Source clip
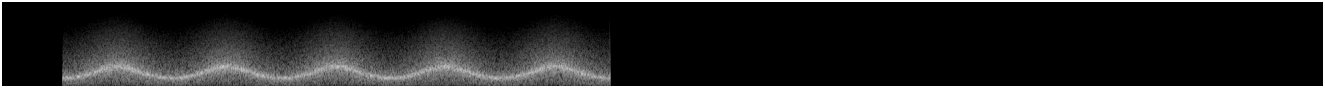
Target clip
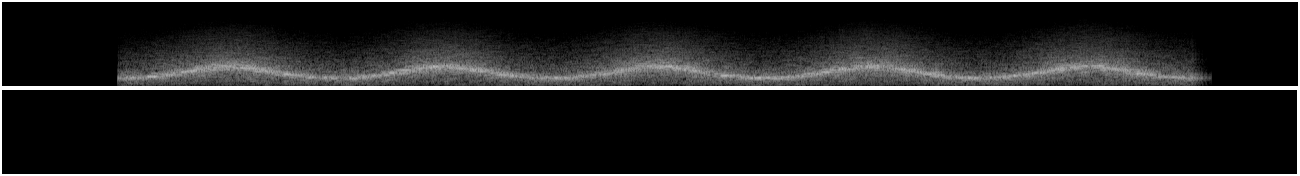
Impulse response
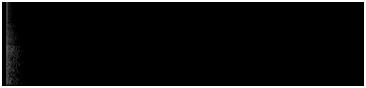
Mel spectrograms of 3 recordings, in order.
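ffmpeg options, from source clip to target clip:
-af "atempo=0.51,aecho=1:1:30|63|99.3|139.2|183.2:0.631|0.398|0.251|0.158|0.1,volume=0.473"

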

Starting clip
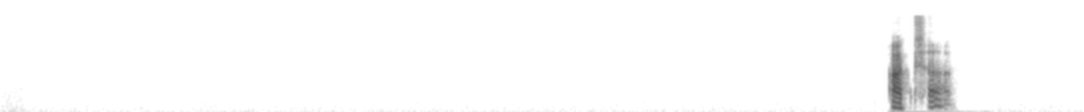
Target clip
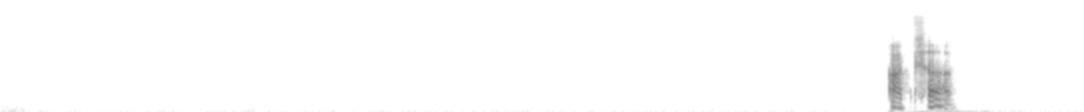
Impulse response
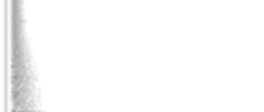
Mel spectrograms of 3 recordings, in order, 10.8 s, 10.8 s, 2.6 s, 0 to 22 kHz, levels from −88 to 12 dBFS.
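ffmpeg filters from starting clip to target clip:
-filter_complex "[0:a]acrossover=split=4100[s0][s1];[s1]acompressor=threshold=0.00316:ratio=4:attack=1:release=60[s2];[s0][s2]amix=inputs=2:normalize=0,equalizer=f=340:t=o:w=0.81:g=-7.5,acompressor=threshold=0.0355:ratio=16,volume=0.75"

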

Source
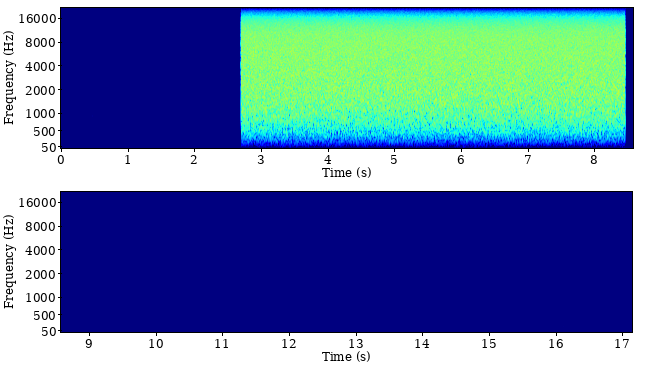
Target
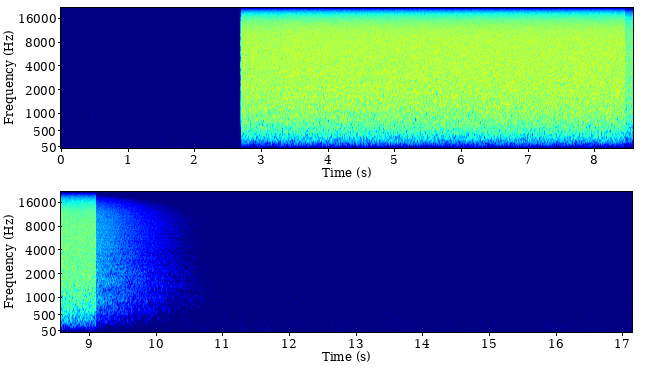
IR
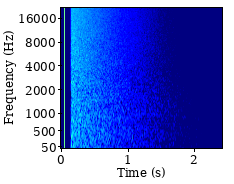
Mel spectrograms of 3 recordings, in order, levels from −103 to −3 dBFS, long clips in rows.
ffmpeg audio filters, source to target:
-filter_complex "[0:a]aecho=1:1:643:0.422,asplit=2[s0][s1];[1:a]atrim=start_sample=2205,lowshelf=f=450:g=10.5[s2];[s1][s2]afir=irnorm=-1:irlink=0,volume=0.355[s3];[s0][s3]amix=inputs=2:normalize=0,volume=1.41"

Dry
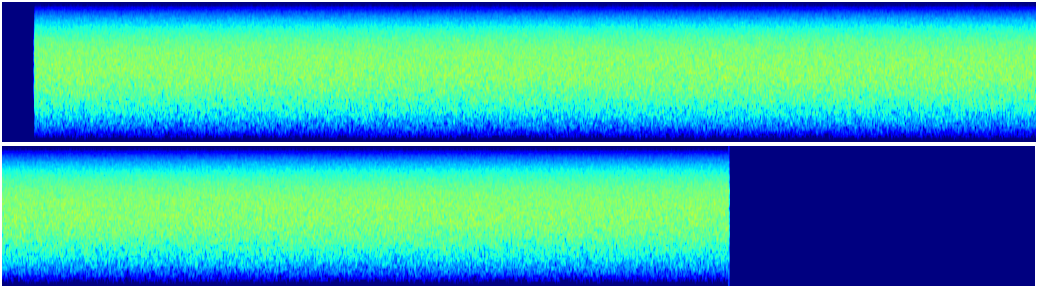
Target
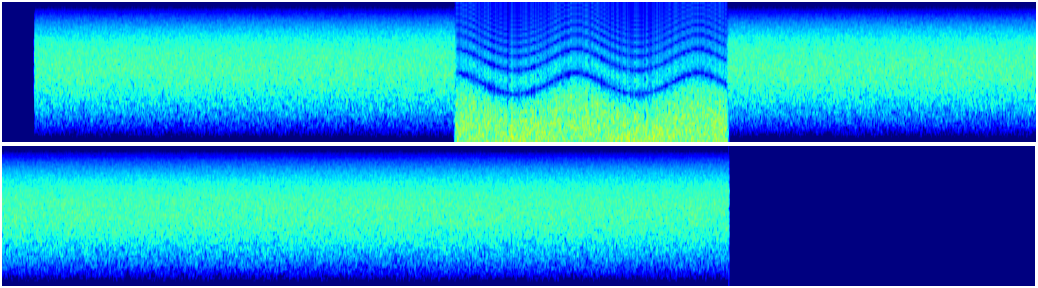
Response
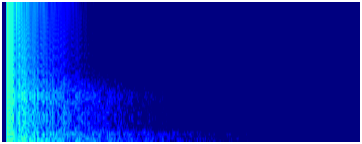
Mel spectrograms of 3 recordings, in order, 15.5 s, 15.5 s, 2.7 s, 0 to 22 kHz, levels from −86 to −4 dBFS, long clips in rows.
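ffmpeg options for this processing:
-filter_complex "[0:a]asplit=3[s0][s1][s2];[s0]afade=t=out:st=3.4:d=0.02[s3];[s1]acrusher=samples=23:mix=1:aa=0.000001:lfo=1:lforange=13.8:lforate=1.1,afade=t=in:st=3.4:d=0.02,afade=t=out:st=5.44:d=0.02[s4];[s2]afade=t=in:st=5.44:d=0.02[s5];[s3][s4][s5]amix=inputs=3:normalize=0,volume=0.473"

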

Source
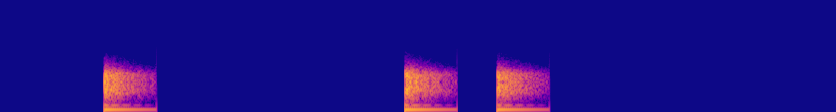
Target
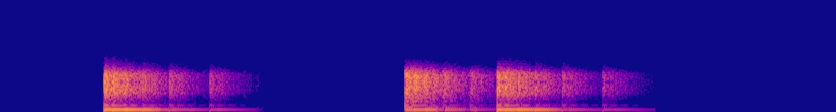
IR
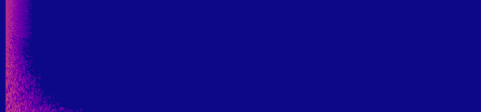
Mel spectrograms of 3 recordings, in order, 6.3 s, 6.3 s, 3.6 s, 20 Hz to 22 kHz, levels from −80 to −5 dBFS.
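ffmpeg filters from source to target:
-filter_complex "[0:a]asettb=1/sr,asplit=3[s0][s1][s2];[s0]atrim=end=1.144[s3];[s1]atrim=start=1.14:end=3.28,asetpts=PTS-STARTPTS,afade=t=in:d=0.004:c=qsin,afade=t=out:st=2.136:d=0.004:c=qsin,highpass=f=150:w=0.5412,highpass=f=150:w=1.3066,equalizer=f=170:t=q:w=4:g=5,equalizer=f=280:t=q:w=4:g=-5,equalizer=f=420:t=q:w=4:g=5,equalizer=f=790:t=q:w=4:g=-4,lowpass=f=2300:w=0.5412,lowpass=f=2300:w=1.3066[s4];[s2]atrim=start=3.276[s5];[s3][s4]acrossfade=d=0.004:c1=hsin:c2=qsin[s6];[s6][s5]acrossfade=d=0.004:c1=qsin:c2=hsin,aecho=1:1:60|150|285|487.5|791.2:0.631|0.398|0.251|0.158|0.1,volume=0.562"

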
